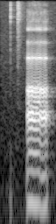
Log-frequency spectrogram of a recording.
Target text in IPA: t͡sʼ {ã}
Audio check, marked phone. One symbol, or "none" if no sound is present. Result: a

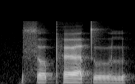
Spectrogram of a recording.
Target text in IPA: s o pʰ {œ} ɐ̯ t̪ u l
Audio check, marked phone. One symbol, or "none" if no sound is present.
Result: œ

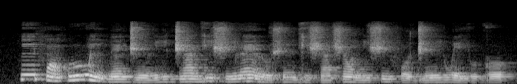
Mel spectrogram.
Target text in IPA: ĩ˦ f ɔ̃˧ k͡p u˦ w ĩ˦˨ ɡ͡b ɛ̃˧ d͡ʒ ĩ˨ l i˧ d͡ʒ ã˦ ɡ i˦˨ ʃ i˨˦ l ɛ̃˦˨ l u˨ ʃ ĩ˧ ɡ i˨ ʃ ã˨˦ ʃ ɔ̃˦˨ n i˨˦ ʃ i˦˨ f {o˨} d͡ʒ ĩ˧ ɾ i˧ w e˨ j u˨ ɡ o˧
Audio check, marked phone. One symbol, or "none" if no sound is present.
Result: o˨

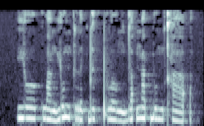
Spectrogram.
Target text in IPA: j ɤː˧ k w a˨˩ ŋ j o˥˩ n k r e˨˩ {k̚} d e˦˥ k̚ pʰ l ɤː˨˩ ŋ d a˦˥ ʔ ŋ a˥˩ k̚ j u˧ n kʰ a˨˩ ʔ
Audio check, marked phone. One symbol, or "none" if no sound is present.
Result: k̚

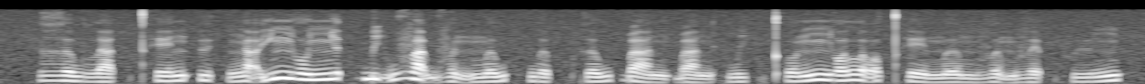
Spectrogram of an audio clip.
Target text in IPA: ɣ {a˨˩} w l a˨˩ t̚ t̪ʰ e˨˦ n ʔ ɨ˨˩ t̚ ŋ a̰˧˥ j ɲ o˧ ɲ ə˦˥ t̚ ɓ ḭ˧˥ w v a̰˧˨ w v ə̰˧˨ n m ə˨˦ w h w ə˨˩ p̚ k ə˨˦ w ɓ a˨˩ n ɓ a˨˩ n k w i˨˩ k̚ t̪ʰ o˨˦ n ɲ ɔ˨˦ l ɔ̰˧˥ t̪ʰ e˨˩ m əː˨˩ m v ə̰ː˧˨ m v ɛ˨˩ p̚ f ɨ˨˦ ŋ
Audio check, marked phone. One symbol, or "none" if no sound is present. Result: ə˨˩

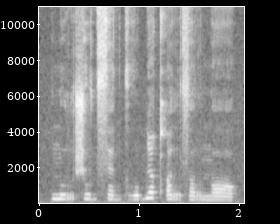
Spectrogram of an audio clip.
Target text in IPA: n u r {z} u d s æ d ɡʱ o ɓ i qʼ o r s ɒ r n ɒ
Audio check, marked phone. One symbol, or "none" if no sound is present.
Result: ʃ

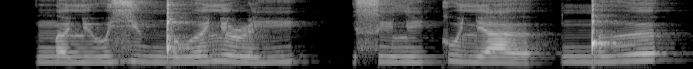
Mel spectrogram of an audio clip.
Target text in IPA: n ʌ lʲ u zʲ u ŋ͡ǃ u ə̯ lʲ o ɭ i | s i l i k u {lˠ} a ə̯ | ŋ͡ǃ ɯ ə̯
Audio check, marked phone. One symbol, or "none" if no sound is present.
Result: lʲ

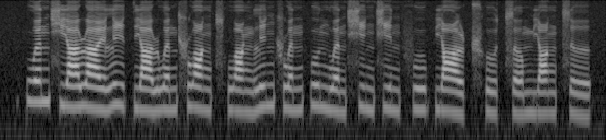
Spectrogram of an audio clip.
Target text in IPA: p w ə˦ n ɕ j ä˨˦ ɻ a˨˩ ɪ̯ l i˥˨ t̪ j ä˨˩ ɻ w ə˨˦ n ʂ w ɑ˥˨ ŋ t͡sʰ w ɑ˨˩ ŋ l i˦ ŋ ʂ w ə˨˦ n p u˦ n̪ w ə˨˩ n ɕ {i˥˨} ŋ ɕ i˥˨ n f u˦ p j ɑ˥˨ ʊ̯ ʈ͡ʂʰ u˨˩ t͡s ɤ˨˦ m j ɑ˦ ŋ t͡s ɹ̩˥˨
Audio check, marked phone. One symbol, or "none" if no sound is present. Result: i˥˨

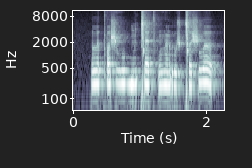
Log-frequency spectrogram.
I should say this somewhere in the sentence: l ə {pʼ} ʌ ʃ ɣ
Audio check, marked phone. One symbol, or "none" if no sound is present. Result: tʼ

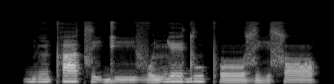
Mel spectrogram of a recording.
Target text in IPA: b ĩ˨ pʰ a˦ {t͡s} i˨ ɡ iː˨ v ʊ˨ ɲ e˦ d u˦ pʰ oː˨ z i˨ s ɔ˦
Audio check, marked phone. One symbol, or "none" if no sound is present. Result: t͡s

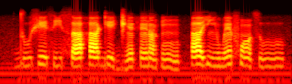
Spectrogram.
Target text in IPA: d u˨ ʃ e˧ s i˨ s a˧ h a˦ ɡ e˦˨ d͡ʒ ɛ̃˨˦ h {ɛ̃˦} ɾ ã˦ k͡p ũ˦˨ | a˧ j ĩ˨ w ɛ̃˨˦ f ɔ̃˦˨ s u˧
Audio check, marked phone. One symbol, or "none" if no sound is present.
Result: ɛ̃˦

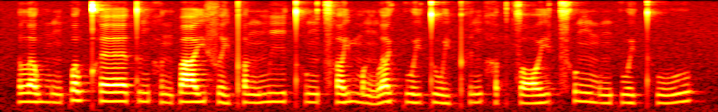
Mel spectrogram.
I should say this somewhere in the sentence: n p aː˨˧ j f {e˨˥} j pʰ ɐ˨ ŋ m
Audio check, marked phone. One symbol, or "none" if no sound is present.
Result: e˨˩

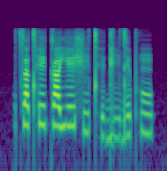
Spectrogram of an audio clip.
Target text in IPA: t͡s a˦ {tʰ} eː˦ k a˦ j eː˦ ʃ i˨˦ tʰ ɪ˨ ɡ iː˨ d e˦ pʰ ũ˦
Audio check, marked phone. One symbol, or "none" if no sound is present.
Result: tʰ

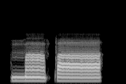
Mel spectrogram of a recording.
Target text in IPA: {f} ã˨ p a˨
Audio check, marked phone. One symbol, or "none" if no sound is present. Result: m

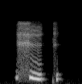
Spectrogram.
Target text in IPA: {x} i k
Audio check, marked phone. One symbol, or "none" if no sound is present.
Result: x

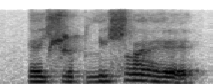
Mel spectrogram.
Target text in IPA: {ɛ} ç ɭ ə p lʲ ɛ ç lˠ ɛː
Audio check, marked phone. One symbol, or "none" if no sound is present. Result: ɛ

